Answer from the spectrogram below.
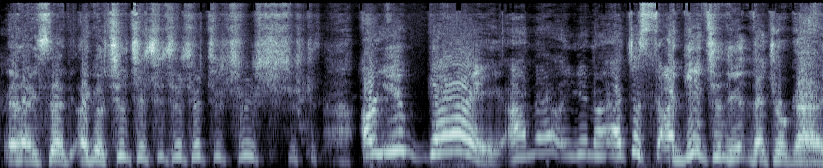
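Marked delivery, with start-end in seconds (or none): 0.8-2.3 rapid string of shushes trailing off; frantic shushing. Retold or imitated. Frantically shushing her in the meeting. 2.7-6.2 imitating loud woman. Woman pressing him in the meeting, imitated loud. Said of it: "she was very loud".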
